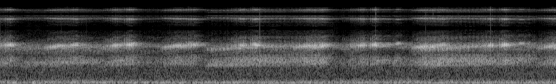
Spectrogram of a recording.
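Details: A multitude of frogs croaking in a forest at night. Rapid, uneven bursts of rasping calls overlap in two stacked bands, with a steady high whine running behind.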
